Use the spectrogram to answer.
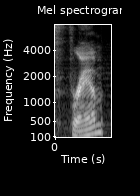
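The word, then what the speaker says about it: Framme: both these characters names don't just Clan and Fram I see thanks for filling me in Fran Fram Clan Fram got it silent ease oh my God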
